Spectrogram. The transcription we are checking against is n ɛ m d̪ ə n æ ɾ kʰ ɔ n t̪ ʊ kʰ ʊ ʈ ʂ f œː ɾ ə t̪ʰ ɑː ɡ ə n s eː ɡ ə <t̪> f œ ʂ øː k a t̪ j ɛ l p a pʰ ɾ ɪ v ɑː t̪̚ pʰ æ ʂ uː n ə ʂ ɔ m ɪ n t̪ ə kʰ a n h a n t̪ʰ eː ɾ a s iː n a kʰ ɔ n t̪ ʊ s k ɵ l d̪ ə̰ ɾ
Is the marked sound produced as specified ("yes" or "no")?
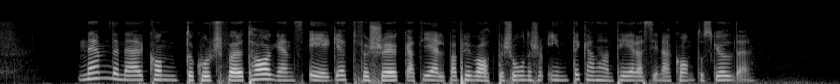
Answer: yes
